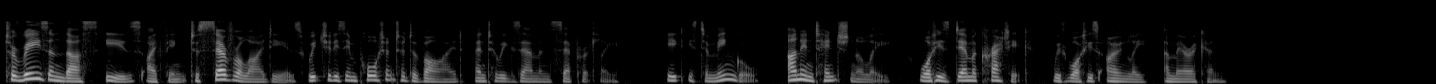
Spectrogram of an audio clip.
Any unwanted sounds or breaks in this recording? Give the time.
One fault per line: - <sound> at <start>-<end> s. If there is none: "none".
none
